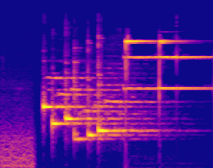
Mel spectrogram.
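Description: Short electronic chime jingle, the video app's outro sound: a quick run of bright bell-like notes with small clicks, starting about half a second in and settling into held high ringing tones.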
